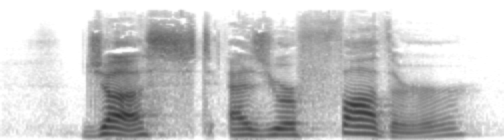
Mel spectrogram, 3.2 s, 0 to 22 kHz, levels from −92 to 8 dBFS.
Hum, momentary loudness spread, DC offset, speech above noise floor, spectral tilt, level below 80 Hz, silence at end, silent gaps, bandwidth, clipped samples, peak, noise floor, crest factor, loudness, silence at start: none; 18 LU; under 0.1%; 45 dB; -3 dB/octave; -68 dBFS; 0.3 s; none; 16.5 kHz; under 0.1%; 0 dBFS; -65 dBFS; 20 dB; -19 LUFS; 0.55 s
